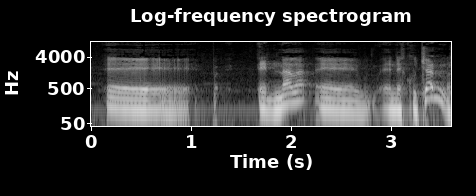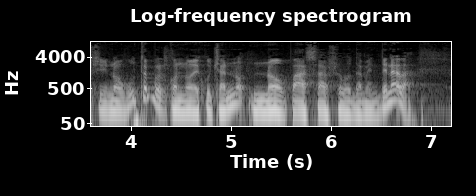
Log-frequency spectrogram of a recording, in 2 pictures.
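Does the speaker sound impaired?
No.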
